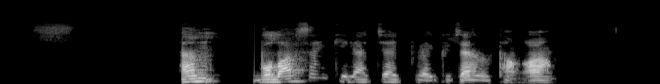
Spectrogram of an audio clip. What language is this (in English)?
Uyghur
